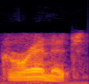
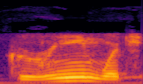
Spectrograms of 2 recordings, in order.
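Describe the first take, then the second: First: The name is said differently from its spelling. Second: The name is said just as it is spelled. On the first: The speaker calls it wrong. "not Greenwich" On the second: The speaker calls it right. "actually is pronounced Greenwich"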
